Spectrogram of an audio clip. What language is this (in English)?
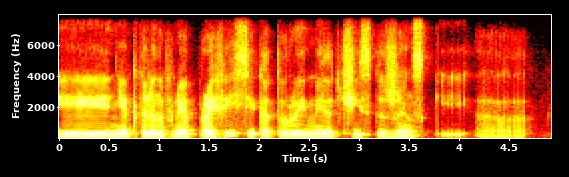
Russian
